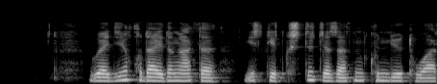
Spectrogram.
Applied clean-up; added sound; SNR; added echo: none; none; none; none.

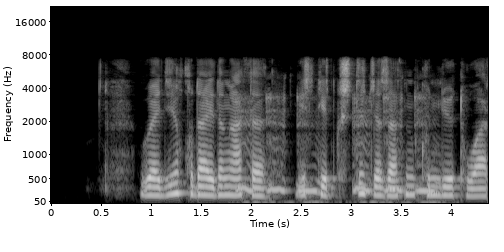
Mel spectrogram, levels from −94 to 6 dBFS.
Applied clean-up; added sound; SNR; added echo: none; Cough; 6 dB; none.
